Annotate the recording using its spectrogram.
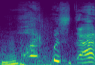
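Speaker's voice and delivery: high voice breaking and cracking, sounding confused. Reacting to something sudden in the game: voice cracking. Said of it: "my voice just went into the most voice cracky way possible".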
